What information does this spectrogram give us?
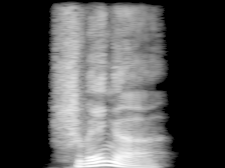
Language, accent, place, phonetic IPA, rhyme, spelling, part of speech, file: German, Germany, Berlin, [ˈʃvɛŋɐ], -ɛŋɐ, schwänger, verb, De-schwänger.ogg
- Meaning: inflection of schwängern: 1. first-person singular present 2. singular imperative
